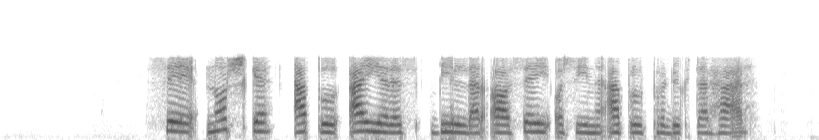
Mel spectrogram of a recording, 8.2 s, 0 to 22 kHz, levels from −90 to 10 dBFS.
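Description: A speech clip with heavy Opus compression from start to finish. The sound is grainy and rough throughout. Voiced parts turn noisy instead of clean. Nothing is heard above about 4.2 kHz, so the audio is narrowband and dull. This likely comes from Opus running in its music mode at a very low rate, near 8 kbps. Short of bits, the codec fills bands with noise, which causes the grain.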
